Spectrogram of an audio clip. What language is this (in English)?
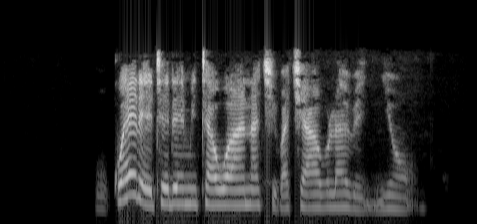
Ganda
